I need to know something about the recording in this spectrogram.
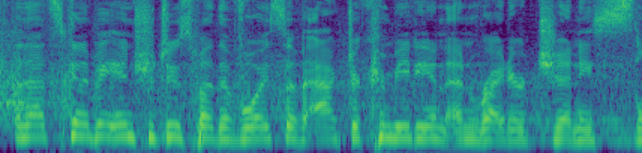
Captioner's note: applause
